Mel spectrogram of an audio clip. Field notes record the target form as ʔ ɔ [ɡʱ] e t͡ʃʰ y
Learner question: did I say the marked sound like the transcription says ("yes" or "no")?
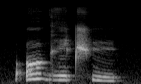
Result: yes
